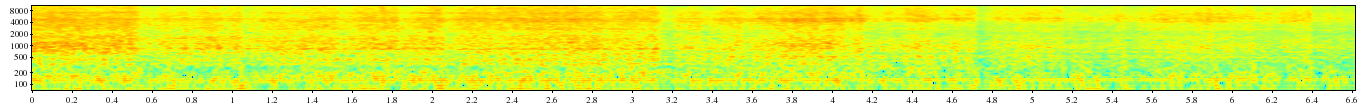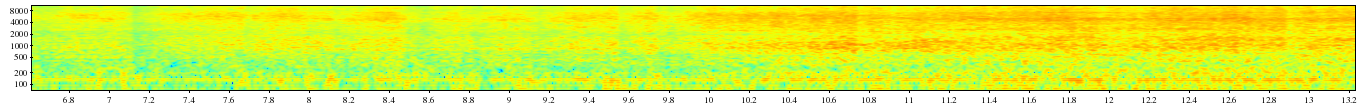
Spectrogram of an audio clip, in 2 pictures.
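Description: Open 1959 Corvette convertible on the move: its 270-horsepower dual-quad V8 running steadily under wind buffeting on the microphone and road noise.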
